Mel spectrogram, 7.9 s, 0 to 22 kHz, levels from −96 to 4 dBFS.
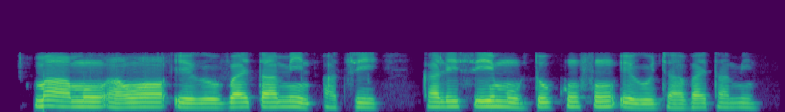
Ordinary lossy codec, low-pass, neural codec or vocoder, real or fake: none; 3.6 kHz; none; real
